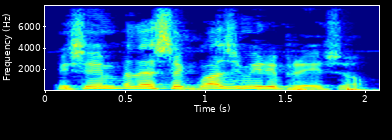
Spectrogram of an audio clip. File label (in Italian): "esse guasimi", vocabolario dialettale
